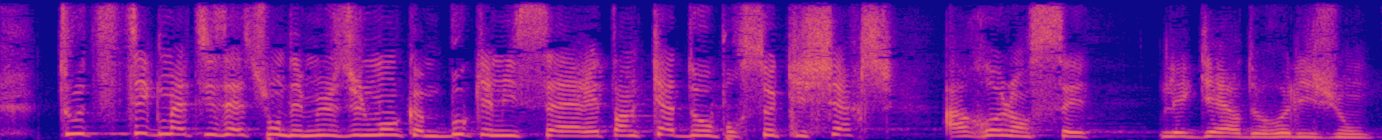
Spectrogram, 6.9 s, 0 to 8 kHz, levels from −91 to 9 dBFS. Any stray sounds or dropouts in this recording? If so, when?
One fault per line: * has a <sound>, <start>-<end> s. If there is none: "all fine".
all fine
